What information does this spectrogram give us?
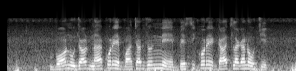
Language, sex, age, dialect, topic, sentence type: Bengali, male, 25-30, Standard Colloquial, agriculture, statement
